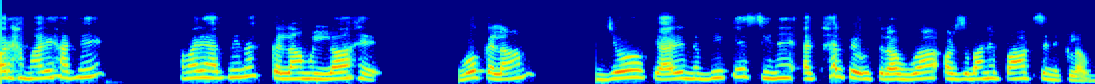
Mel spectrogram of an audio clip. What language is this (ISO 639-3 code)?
urd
